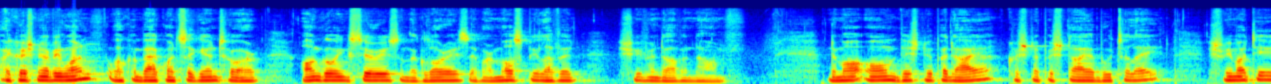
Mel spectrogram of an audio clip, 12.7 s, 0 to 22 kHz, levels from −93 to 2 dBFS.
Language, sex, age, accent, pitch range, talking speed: English, male, 60-79, American, 120-135 Hz, 130 wpm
